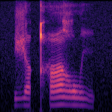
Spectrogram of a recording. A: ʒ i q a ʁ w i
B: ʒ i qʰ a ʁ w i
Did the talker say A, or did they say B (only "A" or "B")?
B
